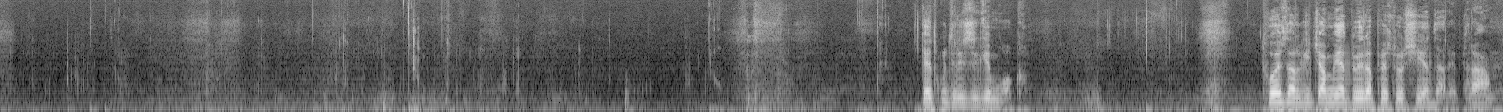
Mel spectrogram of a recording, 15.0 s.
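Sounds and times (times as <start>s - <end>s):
person chewing crunchy food: 0.0s - 9.2s, 10.5s - 12.3s.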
